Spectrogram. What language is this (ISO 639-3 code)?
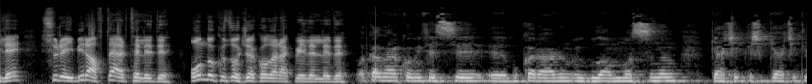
tur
